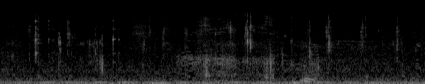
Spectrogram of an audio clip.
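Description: People eating close to the microphones, chewing with small scattered clicks of chopsticks against bowls.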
